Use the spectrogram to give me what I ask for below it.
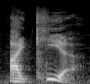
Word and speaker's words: IKEA: I-K-E-A. IKEA. – IKEA. – Now, I don't know, it's a Swedish store,、 yes. – and I don't know how they actually pronounce it, but in North America, we all say IKEA.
